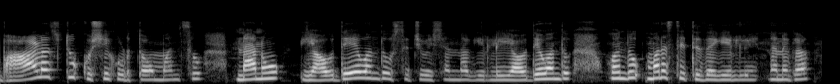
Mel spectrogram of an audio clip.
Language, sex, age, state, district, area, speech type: Kannada, female, 30-45, Karnataka, Bidar, rural, spontaneous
